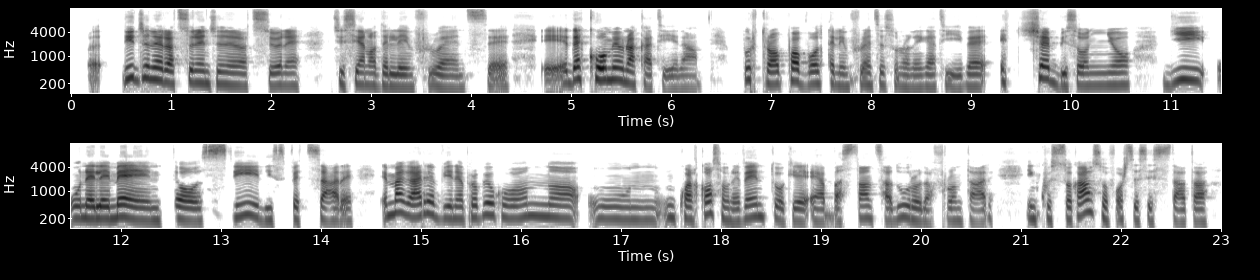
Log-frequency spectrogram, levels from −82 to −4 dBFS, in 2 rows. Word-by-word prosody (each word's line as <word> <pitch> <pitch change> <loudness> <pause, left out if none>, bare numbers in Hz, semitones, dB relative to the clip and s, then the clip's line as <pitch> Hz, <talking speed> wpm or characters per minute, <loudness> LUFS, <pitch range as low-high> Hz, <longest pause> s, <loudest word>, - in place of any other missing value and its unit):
uhm, - - -9 0.2
di 275 +4 +5
generazione 225 -5 +4
in 210 - -1
generazione 185 -2 -2 0.3
ci 200 - -8
siano 185 0 0
delle 175 -1 -2
influenze 160 -1 -7 0.3
ed - - -1
è 260 0 +8
come 255 -1 +7
una 215 -5 +5
catena. 160 -3 -7 0.4
Purtroppo 205 -4 +1
a 230 - +8
volte 205 +2 -3
le 185 - -9
influenze 185 +1 -8
sono 170 -1 -11
negative, 170 - -6
e - - -7
c'è 275 -2 +4
bisogno 185 0 -5 0.3
di 245 +5 +3
un 210 0 -4
elemento, 200 -2 +6
sì, 230 +6 +1
di 185 0 -9
spezzare, - - -3 0.2
e - - -4
magari 250 -2 +4
avviene 205 -5 -3
proprio 230 +5 -4
con 230 +2 -6
un 200 -3 -7
un 220 -1 -9
qualcosa, 215 +3 -1
un 185 - -9
evento 210 +2 -2
che 175 +1 -5
è - - -4
abbastanza 210 +2 -4
duro 210 -3 -6
da 170 - -8
affrontare. 180 +1 -8 0.3
In 205 -1 -8
questo 195 0 -6
caso 240 -1 +2
forse 190 - -8
sei 175 - -8
stata 175 0 -5
200 Hz, 135 wpm, -24 LUFS, 180-225 Hz, 0.4 s, è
